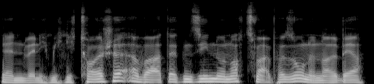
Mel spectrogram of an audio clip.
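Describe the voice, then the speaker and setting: A witty young journalist, as a male narrator reads him, speaking briskly and with confidence. The audiobook sound is dry, with no room around it. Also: fairly low pitch, dark tone, dry recording, close to an everyday voice. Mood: assertive.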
